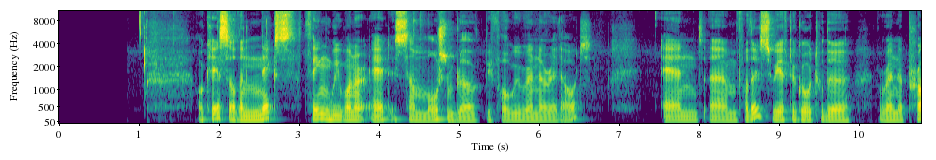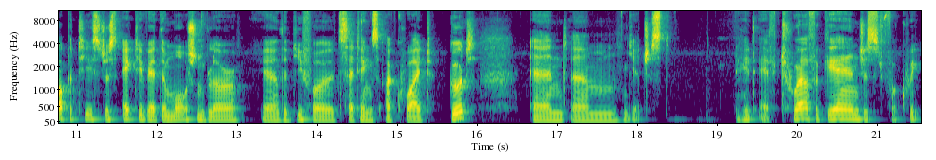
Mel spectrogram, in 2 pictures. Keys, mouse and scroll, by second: 0.0 click, 0.6-12.8 middle drag, 12.8 click.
